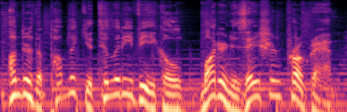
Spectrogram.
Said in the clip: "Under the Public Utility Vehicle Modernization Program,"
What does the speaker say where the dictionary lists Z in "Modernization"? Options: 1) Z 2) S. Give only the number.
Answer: 1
